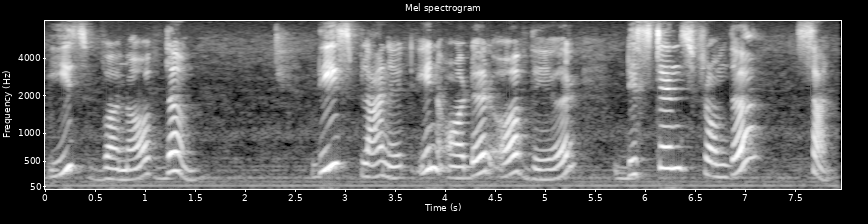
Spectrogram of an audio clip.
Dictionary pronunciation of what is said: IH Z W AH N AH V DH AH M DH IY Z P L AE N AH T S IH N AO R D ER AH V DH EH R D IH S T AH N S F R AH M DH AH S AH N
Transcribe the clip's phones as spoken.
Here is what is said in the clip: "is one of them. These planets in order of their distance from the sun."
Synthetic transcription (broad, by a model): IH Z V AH N AH V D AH M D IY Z P L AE N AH T IH N AO R D ER AH V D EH R D IH S T AH N S F R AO M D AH S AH N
